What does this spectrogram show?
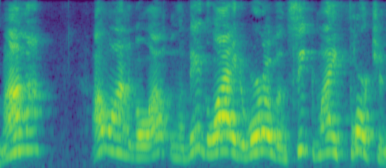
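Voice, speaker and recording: A put-on character voice, high-pitched, at a fairly slow pace. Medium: read story. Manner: naive, boastful.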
